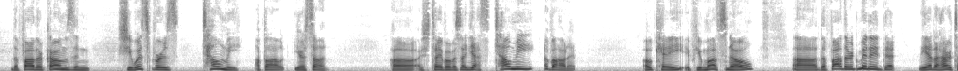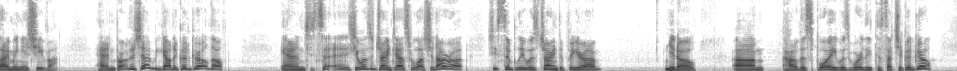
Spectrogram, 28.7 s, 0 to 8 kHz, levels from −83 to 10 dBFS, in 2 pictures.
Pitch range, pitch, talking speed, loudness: 180-225 Hz, 200 Hz, 165 wpm, -20 LUFS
